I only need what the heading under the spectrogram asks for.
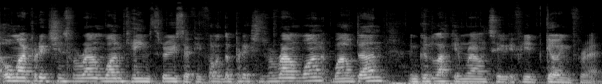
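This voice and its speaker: A man's voice: medium pitch, fairly bright tone. A man hosting a casual gaming news roundup, chatty, often restarting phrases and reading out lists of scores and rankings.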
